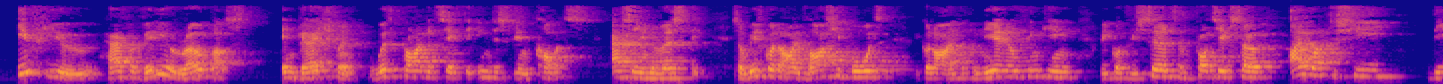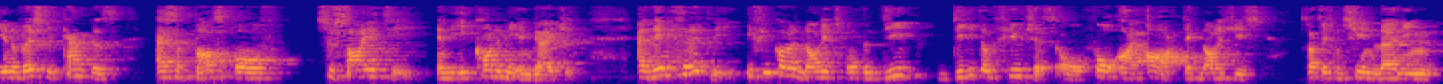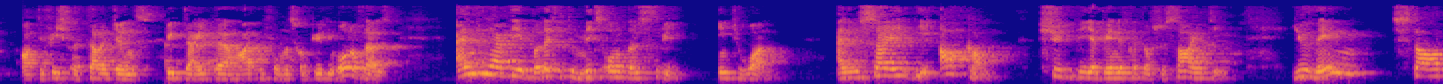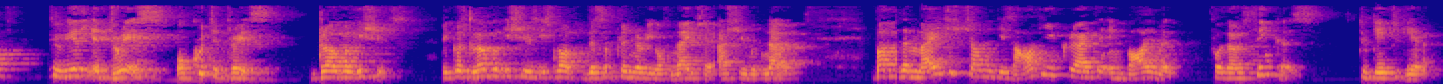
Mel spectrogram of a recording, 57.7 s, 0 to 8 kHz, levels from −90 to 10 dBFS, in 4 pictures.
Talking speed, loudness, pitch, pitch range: 150 wpm, -19 LUFS, 170 Hz, 150-215 Hz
